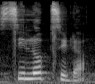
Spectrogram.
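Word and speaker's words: Psilopsida: सिलोप्सिडा, यहाँ पे P silent है, सिलोप्सिडा इसका नाम, एक एग्जाम्पल है सिलोप्टम।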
